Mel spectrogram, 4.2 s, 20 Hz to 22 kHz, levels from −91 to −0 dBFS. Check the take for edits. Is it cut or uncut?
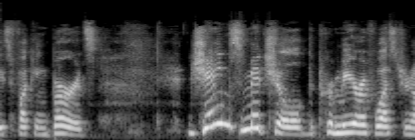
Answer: uncut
